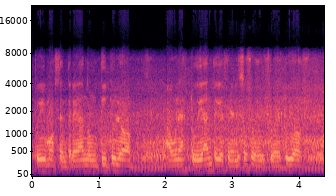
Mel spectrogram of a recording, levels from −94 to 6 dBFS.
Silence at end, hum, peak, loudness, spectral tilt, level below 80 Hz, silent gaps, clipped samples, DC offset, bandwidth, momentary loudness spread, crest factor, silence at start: 0 s; none; -2 dBFS; -17 LUFS; -3 dB/octave; -70 dBFS; none; under 0.1%; under 0.1%; 9.2 kHz; 3 LU; 16 dB; 0 s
